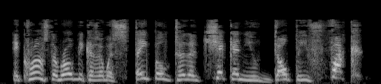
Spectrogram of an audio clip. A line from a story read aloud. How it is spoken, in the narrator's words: Eddie yelled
